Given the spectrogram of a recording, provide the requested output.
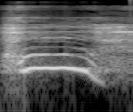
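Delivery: high steadying "whew"; emotional exhale. Real, not acted. Single parent composing themselves mid-story, emotional exhale. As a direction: blow out a breath to hold back tears. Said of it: "I'm getting really emotional".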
